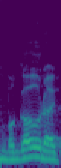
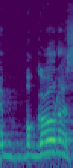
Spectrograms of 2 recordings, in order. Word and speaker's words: Bogota: Se escribe igual. – Yo vivo cerca de Bogota. – Pero se pronuncia diferente, Bogota. Aquí, cuando yo llegué aquí, brother, yo no sabía... Yo decía, ¿dónde quedará eso, Bogota?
